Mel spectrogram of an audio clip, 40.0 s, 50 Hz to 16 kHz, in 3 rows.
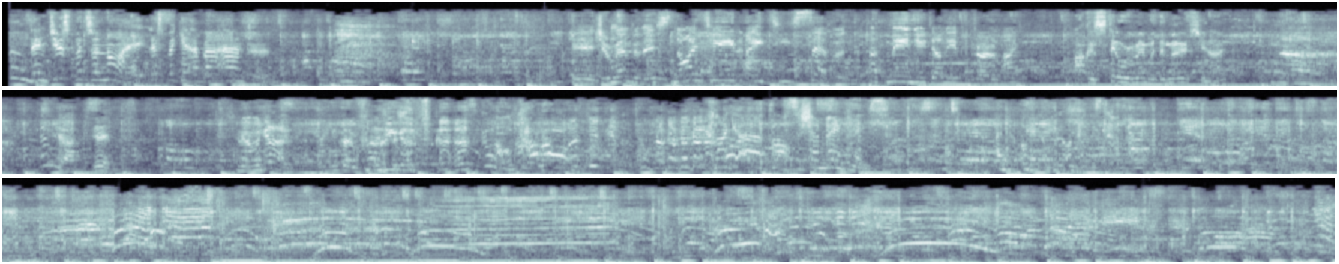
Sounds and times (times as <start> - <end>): Music: 0.0 - 40.0.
